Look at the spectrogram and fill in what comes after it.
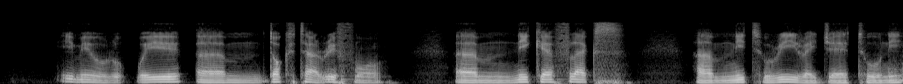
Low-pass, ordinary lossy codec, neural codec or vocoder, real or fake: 7.2 kHz; none; codec, 16 kHz, 0.4 kbps, LongCat-Audio-Codec; fake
